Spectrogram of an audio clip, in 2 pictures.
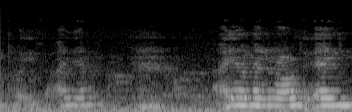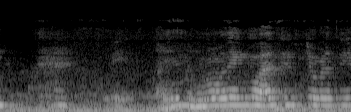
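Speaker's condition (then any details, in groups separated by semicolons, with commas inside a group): Cerebral palsy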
